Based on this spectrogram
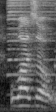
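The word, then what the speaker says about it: oiseau: Say I had to pronounce wazo which means bird right?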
